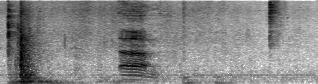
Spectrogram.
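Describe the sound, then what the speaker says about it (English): A bathroom door thumps shut with one sharp close knock, followed by someone speaking and a faint later click. "So, shut the bathroom door back."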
